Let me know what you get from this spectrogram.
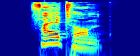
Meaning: drop tower
- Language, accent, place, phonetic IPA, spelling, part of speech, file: German, Germany, Berlin, [ˈfalˌtʊʁm], Fallturm, noun, De-Fallturm.ogg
